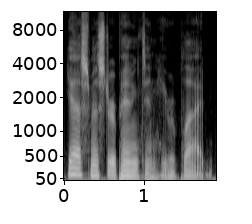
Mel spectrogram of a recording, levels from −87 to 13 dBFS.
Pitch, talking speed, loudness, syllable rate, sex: 95 Hz, 155 wpm, -19 LUFS, 4.4 syllables/s, male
